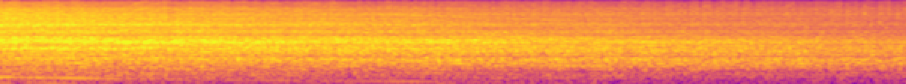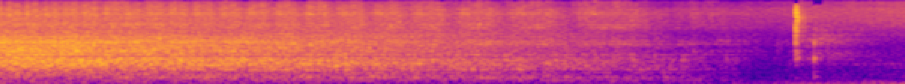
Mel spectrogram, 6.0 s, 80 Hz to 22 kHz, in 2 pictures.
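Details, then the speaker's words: 1990s UK-made Hoover U2090 Turbopower 2 upright vacuum, 650–700 W (max 800–900 W): steady motor whir with airy rush, dropping as the agitator brush is held by hand yet keeps turning strongly; normal running, belt still to be replaced. "that's not bad at all really pretty good so possibly it needs to be on a higher setting"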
